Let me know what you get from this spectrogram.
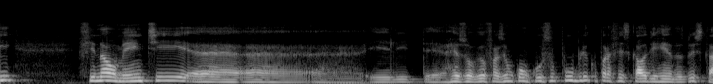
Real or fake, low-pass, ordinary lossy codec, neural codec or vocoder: real; 7.2 kHz; none; none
